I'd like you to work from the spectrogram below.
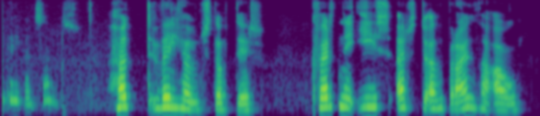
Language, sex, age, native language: Icelandic, female, 15, Icelandic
